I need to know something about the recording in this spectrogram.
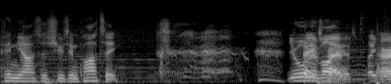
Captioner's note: laughs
